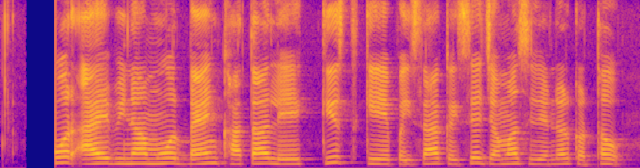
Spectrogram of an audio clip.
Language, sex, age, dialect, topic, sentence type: Chhattisgarhi, female, 18-24, Northern/Bhandar, banking, question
